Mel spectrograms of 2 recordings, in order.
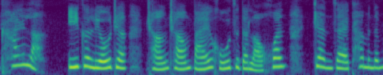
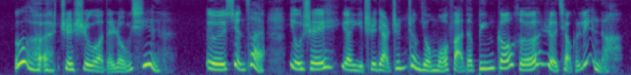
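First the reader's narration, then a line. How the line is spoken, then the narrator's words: Smiling reply. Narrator (Chinese): 圣诞老人微笑着回答说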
